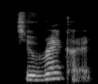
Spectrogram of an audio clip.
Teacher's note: it's a verb so we usually stress on the second syllable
